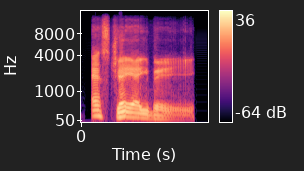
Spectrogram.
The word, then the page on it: SJAB: British English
